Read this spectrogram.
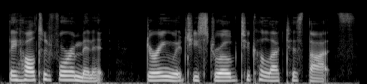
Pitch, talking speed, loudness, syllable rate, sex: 180 Hz, 210 wpm, -17 LUFS, 6.8 syllables/s, female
